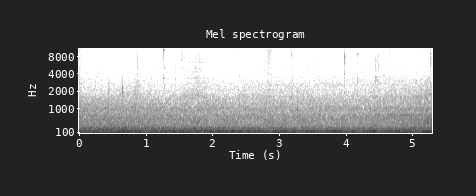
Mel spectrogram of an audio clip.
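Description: A heavy truck rumbles along the road in traffic, its deep, steady engine drone filling the whole stretch without any speech over it.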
